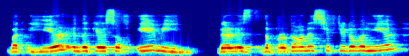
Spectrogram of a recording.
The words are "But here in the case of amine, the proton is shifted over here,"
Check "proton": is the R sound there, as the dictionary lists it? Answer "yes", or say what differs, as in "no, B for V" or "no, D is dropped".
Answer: yes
